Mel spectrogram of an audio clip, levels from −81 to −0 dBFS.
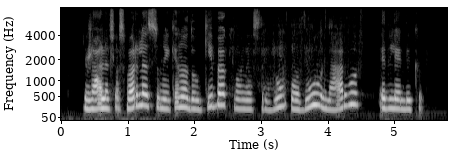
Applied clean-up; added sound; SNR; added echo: neural mask model DeepFilterNet 3.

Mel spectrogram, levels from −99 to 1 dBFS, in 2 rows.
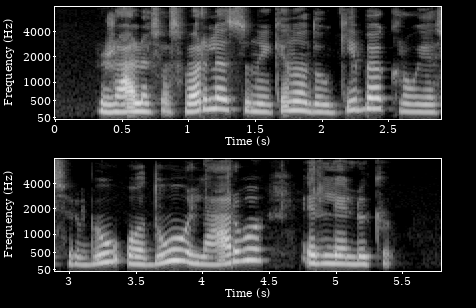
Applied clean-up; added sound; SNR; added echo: none; none; none; none.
